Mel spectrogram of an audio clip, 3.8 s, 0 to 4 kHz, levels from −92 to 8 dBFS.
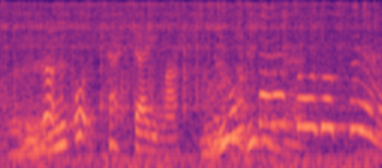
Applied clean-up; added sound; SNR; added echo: none; Frying (food); 12 dB; none.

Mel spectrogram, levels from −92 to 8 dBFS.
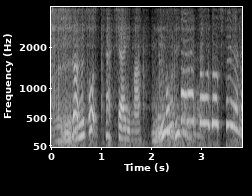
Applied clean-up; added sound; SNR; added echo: neural mask model RNNoise.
